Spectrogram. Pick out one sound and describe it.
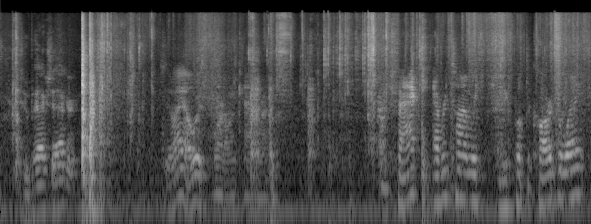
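Foil wrapping crinkles loudly as it is peeled open.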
